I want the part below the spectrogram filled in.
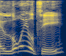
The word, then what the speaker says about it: loyalty: A-B-I-L-I-T-Y, ability고요. 하나 주의하세요. loyalty 할 때 발음이 L-O-Y-A-L-T-Y, 러러러. – Loyalty. – 예, 이거는 충성심이고요. R로 시작하면 Royalty.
